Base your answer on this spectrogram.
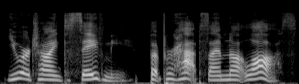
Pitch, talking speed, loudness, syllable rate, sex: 215 Hz, 240 wpm, -20 LUFS, 5.1 syllables/s, female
